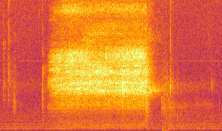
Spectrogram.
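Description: An e-cigarette being drawn on: a steady hiss of air and vapour through the atomizer that starts about a second in and stops about two seconds later.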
